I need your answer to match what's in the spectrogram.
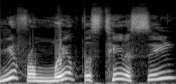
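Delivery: high, taunting wrestling-heel voice. Asking if this is how Andy Kaufman said it to Jerry Lawler, in an Andy Kaufman impression. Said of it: "Is that how Andy Kaufman said".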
